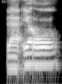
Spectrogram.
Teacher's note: Jadi ir ro sukunnya itu langsung tebal.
